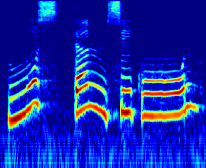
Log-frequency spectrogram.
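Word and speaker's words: مستمسكون: Of course, we don't have any problem whatsoever with pronouncing the sin properly because it's followed by a letter that's already muraqqaq, so it will not be confused with the sad.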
